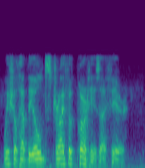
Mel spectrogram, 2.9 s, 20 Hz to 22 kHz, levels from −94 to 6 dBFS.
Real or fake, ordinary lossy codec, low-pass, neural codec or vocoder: real; Opus, 32 kbps; 5.4 kHz; none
